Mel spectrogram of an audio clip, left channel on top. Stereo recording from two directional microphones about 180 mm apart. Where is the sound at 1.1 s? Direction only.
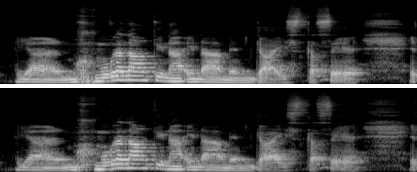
20° left (ahead or behind).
